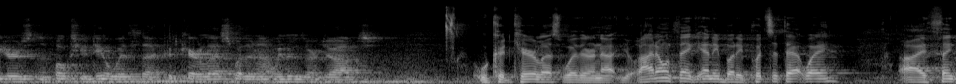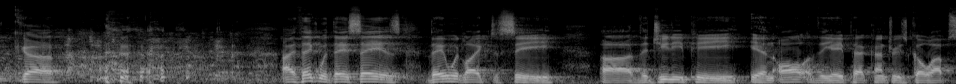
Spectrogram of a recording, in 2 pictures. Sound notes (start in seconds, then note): 9.4 laughs; 9.4 laughter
